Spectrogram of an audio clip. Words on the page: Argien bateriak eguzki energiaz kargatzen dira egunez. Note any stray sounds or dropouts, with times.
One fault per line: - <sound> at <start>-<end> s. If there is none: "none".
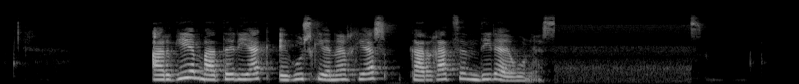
none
